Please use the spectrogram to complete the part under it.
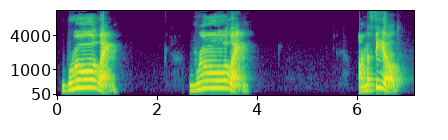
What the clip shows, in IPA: ˈruː.lɪŋ ɑn ðə fiːld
